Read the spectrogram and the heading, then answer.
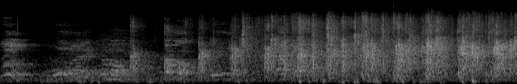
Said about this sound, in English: And I hope you're clapping because you're not having a cultural moment, but you clap because you had a spiritual moment.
